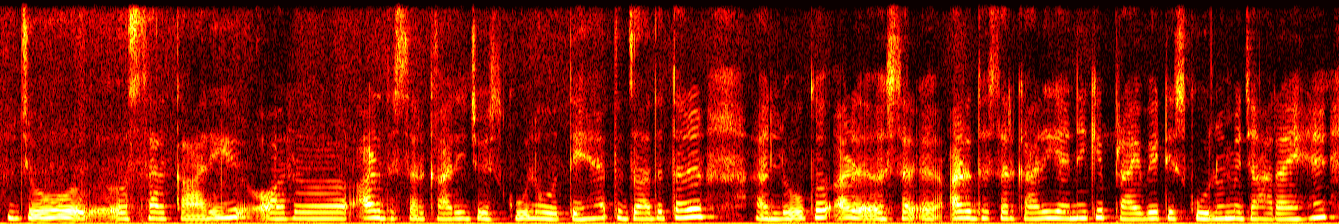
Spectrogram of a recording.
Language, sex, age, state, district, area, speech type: Hindi, female, 18-30, Madhya Pradesh, Katni, urban, spontaneous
